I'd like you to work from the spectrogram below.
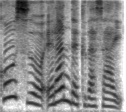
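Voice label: course, Japanese, announce voice; jpn; Nintendo; July 2020 Gigaleak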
